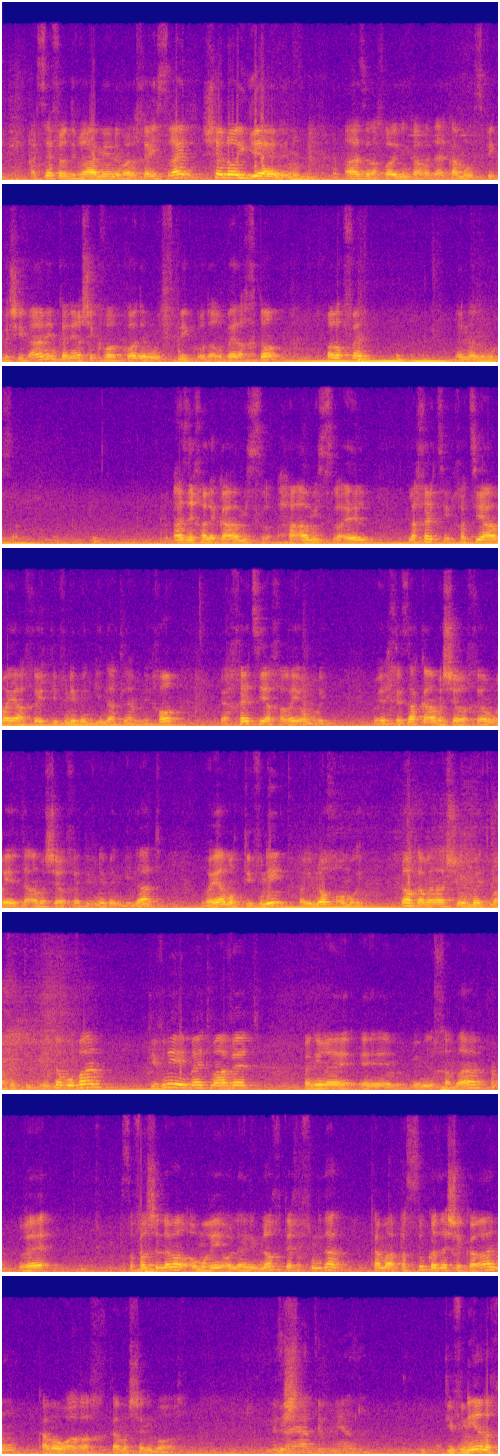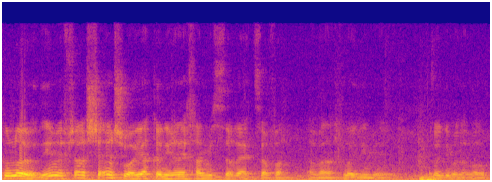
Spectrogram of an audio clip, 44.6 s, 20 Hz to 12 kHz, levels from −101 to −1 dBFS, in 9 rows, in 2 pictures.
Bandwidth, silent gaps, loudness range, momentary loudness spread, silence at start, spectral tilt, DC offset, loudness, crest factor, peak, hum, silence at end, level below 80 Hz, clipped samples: 10.5 kHz; none; 5 LU; 15 LU; 0 s; -7.5 dB/octave; under 0.1%; -17 LUFS; 16 dB; 0 dBFS; none; 0 s; -26 dBFS; under 0.1%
